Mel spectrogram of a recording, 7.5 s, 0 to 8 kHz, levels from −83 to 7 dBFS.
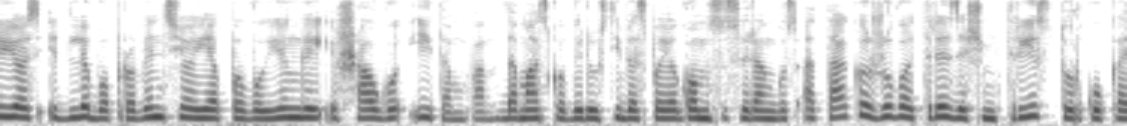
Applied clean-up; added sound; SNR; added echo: none; none; none; none.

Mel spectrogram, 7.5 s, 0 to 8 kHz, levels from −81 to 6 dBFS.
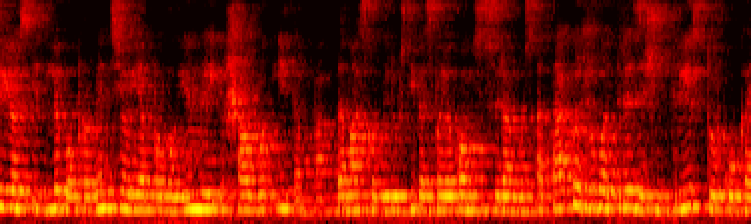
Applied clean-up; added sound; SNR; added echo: none; none; none; reverberation time 0.7 s.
